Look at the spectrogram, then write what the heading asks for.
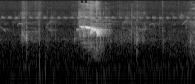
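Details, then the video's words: Morning song of a sooty-headed bulbul: a single rich, rolling whistled phrase of about half a second, slurring downward, amid faint background chirps. "Kicauan Burung kutilang Di Pagi Hari"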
